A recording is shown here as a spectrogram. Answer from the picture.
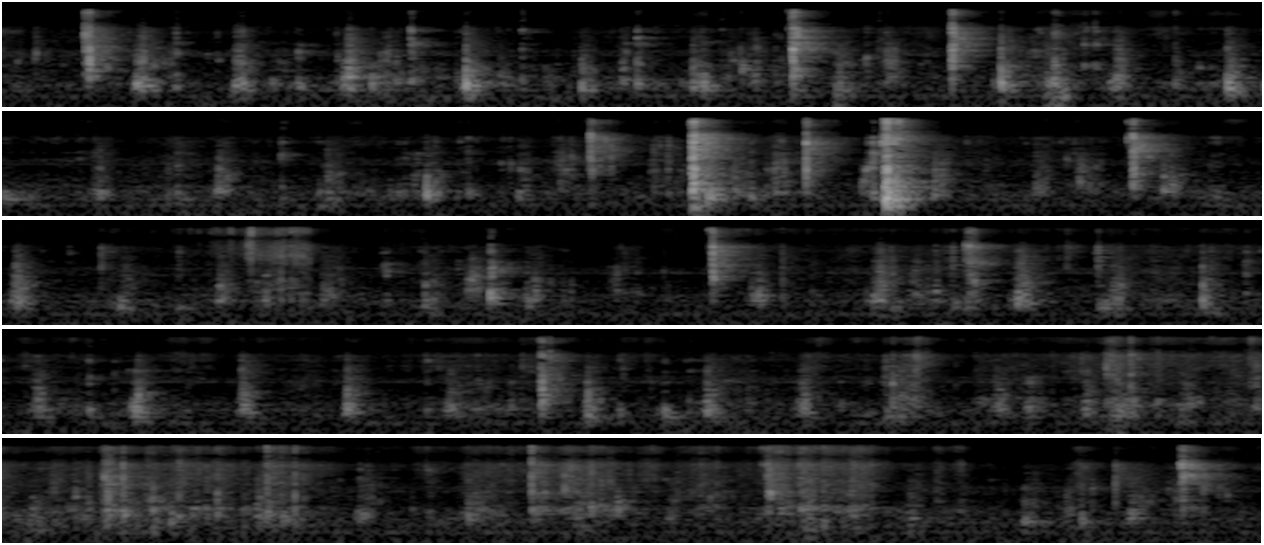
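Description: Close-miked eating sounds: wet lip smacking, finger licking and chewing of soft pounded yam with egusi soup, as irregular sharp clicks and smacks, a few louder ones around ten to eleven seconds in.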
